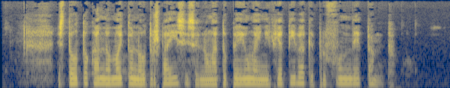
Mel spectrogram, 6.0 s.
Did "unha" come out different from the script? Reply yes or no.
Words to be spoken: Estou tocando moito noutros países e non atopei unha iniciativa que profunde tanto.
no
